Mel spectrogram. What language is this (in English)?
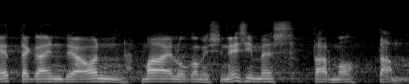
Estonian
